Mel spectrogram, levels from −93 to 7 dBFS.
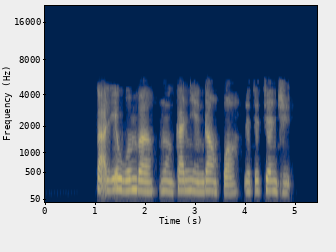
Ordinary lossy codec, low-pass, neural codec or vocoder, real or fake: AAC, 24 kbps; 5.4 kHz; codec, 16 kHz, 4 kbps, FunCodec, trained on LibriTTS, 50 frames a second; fake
